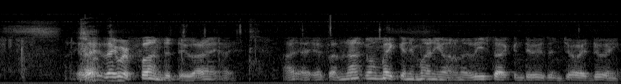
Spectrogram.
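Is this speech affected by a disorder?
Yes: Parkinson's disease; about 25 years since onset; age 88, no longer able to work, interview recorded by telephone.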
